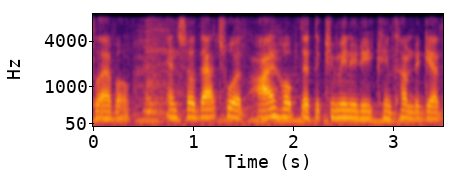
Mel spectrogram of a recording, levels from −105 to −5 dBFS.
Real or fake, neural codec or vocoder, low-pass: real; none; 7.2 kHz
